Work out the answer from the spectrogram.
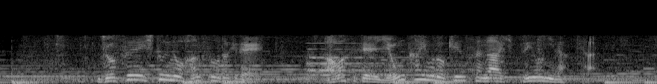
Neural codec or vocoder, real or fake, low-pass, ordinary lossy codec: none; real; 7.2 kHz; AAC, 16 kbps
